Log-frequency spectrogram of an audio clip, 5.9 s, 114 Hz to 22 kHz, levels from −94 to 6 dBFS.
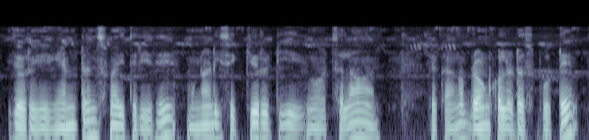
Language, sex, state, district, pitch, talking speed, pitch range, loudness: Tamil, male, Tamil Nadu, Nilgiris, 100 Hz, 140 wpm, 90-105 Hz, -21 LUFS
